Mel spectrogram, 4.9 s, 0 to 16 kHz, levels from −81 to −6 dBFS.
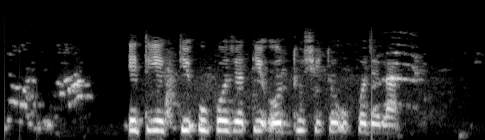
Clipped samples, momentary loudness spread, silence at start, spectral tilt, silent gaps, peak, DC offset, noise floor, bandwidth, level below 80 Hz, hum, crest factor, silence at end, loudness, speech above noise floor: under 0.1%; 16 LU; 0.05 s; -5 dB/octave; none; -2 dBFS; under 0.1%; -54 dBFS; 6.8 kHz; -64 dBFS; none; 14 dB; 0.65 s; -15 LUFS; 40 dB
